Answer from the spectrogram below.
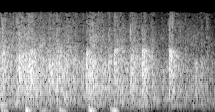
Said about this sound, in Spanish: les pido un aplauso para ella, por favor.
